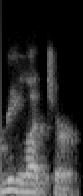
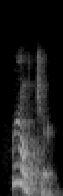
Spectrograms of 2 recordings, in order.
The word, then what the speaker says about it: realtor: you want to be two syllables okay sure not real enter or realtor just realtor realtor realtor and the first syllable is longer realtor realtor guys it's not realtor okay just just to make that clear it's not realtor it's realtor guys even realtors say it wrong so this is this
